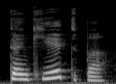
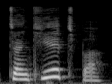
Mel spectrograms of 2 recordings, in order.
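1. Le mot 'ne' est complètement omis. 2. Le mot 'ne' est complètement omis.

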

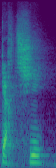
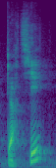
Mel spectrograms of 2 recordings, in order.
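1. Le t est suivi d'un sifflement proche de ch. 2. Le t est une occlusive simple, nette. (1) "ils vont dire quartier" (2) "au lieu de dire quartier"

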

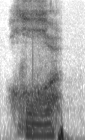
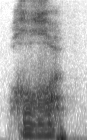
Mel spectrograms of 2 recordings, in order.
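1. 'r' गले के पीछे से बनता है। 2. 'r' गले के पीछे से बनता है।

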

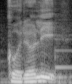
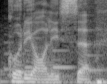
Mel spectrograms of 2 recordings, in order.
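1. Il nome si pronuncia alla francese. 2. Il nome si pronuncia proprio come si scrive. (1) "la pronuncia corretta per l'appunto è Coriolis, dal nome del fisico francese" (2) "pronunciare il titolo di questo gioco per così come si legge"

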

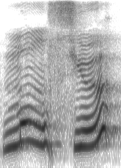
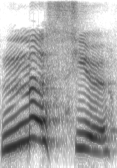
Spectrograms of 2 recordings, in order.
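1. Pierwsza sylaba to nosowe 'mon'. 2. Pierwsza sylaba to zwykłe 'muh'. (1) "tak nikt nie mówi" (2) "usłyszymy i powiemy monsieur"

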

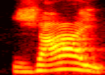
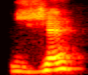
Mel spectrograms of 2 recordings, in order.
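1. A vogal desliza como 'ai'. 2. A vogal é um som 'e' simples. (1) "eu não vou falar jai" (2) "eu vou falar je"

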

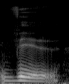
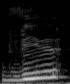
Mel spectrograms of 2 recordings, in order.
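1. Le i est relâché et détendu. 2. Le i est tendu et plein.

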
